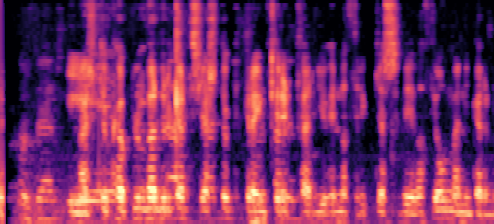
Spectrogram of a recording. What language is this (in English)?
Icelandic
